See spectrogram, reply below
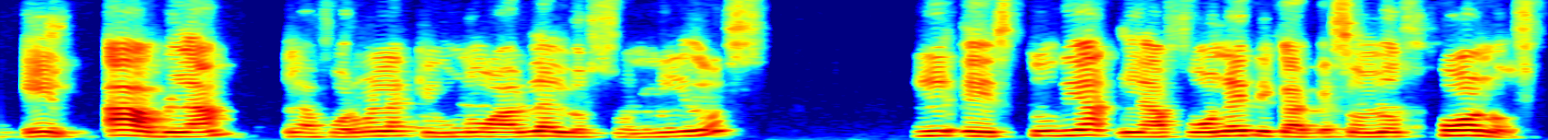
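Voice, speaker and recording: A woman teacher giving a classroom lecture, explaining patiently and repeating examples slowly. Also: high voice.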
